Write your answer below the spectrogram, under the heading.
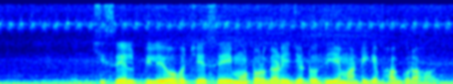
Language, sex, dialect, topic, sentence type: Bengali, male, Jharkhandi, agriculture, statement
